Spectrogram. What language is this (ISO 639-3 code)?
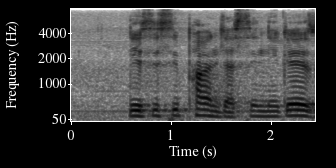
zul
